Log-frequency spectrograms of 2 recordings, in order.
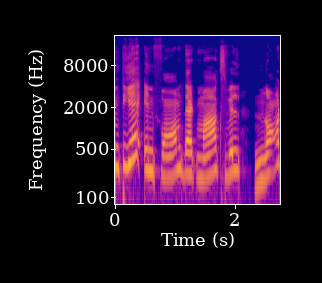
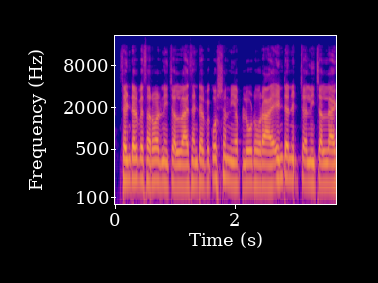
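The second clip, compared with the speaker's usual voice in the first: rattled-off list; 6 semitones lower, 5 dB quieter, faster than usual. Retold or imitated. Rapidly listing what went wrong there.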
